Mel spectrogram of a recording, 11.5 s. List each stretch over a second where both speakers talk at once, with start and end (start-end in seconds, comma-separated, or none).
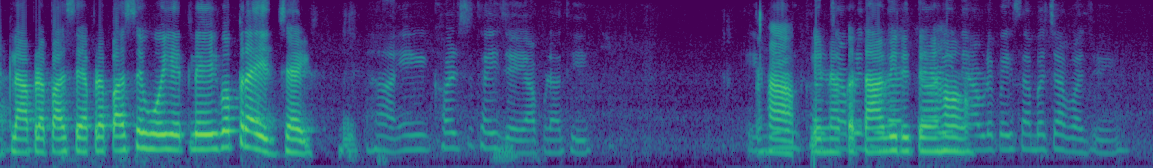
7.7-9.6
